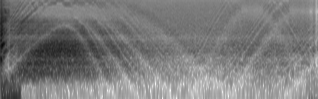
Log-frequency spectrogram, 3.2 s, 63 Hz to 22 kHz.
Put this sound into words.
Sound effects > Experimental
snap crack perc fx with verb -glitchid 003
alien, glitch, impact, otherworldy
